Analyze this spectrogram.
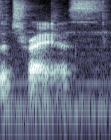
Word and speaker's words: Atreus: Alright, Atreus, man. Atreus. His name is Atreus. I always say it wrong. Okay. I gotta speak like a Greek, right? Atreus.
